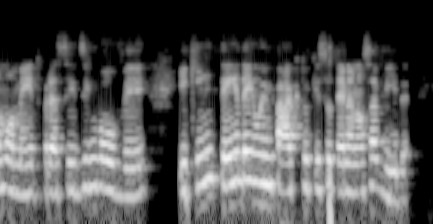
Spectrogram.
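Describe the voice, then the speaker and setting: A woman's fairly high voice in a Recife accent, with ordinary pitch variation. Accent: Recife (Pernambuco). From Brazil, Recife (Northeast). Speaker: junior enterprise trainer, innovation professional. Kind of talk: online training talk.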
